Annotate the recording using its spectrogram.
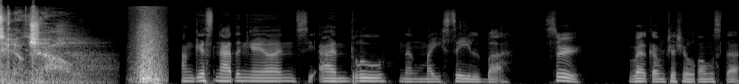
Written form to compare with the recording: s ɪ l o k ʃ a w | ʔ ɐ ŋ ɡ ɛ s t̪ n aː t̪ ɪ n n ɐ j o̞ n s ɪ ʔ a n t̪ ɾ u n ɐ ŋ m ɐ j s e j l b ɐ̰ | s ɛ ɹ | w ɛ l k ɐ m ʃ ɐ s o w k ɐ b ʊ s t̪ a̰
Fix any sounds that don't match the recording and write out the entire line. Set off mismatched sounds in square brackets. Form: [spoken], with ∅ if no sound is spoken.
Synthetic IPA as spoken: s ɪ l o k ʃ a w | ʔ ɐ ŋ ɡ ɛ s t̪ n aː t̪ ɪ n [ŋ] ɐ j o̞ n s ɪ ʔ a n [d̪] ɾ u n ɐ ŋ m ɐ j s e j l b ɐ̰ | s ɛ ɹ | w ɛ l k ɐ m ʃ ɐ [ʃ] o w k ɐ [m] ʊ s t̪ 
